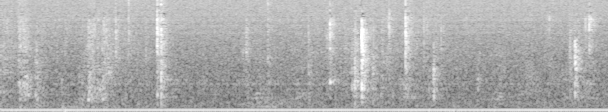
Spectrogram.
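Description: Faint, irregular small clicks and taps of stickers being peeled off and pressed by hand onto a paper calendar poster on a wall, over a steady low hum.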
